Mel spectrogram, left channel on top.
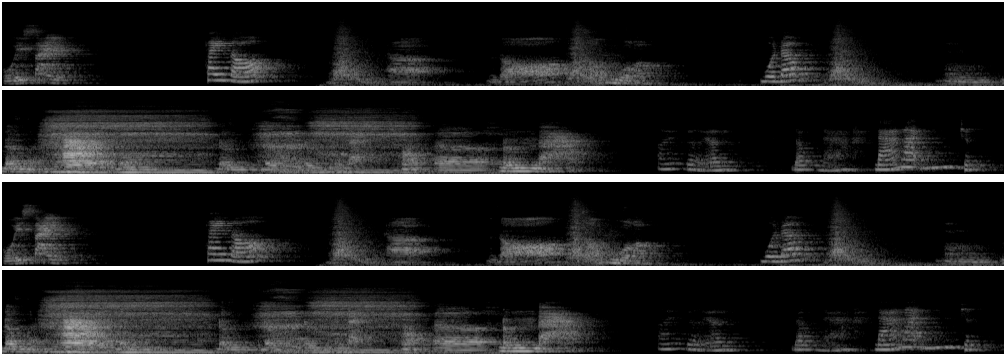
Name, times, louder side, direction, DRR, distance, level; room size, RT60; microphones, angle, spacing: voice 1, 0.0-0.7 3.8-4.2 4.8-6.5 9.3-10.4 11.1-11.6 12.1-13.7 14.3-15.8, right 1 dB, 40° right, -1 dB, 0.7 m, -37 dB
voice 2, 2.0-2.6 7.6-8.1 16.6-17.3 17.9-19.7, left 2 dB, 25° left, 1 dB, 0.3 m, -38 dB
sound 1, 3.2-13.0, right 1 dB, 65° right, 1.1 m, -46 dB
sound 2, 10.1-14.2 14.9-15.0, equal, 5° left, 1.3 m, -31 dB
4.3 x 2.7 x 2.3 m, 0.91 s
head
